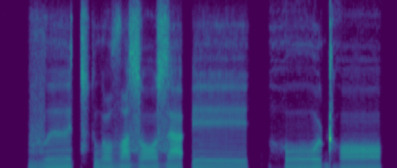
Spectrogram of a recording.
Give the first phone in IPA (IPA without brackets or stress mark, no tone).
v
